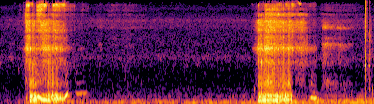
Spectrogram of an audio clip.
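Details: Snoring: two loud, rough snoring breaths about four seconds apart, with quiet breathing between them.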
